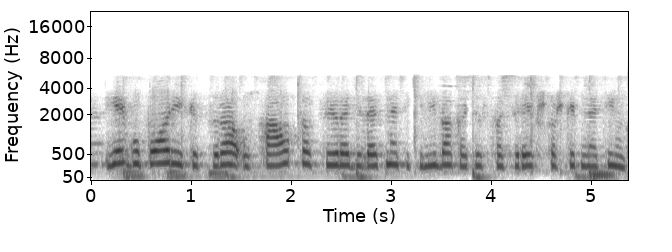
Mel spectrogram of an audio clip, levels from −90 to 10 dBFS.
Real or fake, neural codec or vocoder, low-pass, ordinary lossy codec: real; none; 5.4 kHz; AAC, 24 kbps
